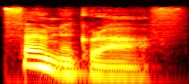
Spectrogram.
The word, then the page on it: phonograph: British English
